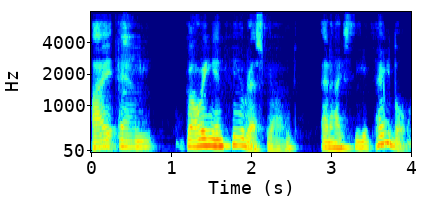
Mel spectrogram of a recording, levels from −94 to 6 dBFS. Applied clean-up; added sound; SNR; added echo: neural mask model DeepFilterNet 3.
